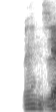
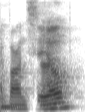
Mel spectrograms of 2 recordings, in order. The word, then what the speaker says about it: Ivan van Zyl: I mean, like, what, it was Elliot Daly's try into Ivan Van Zyl? Is that how you say it? – Van Zyl? Yeah, Van Zyl.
